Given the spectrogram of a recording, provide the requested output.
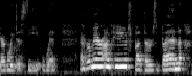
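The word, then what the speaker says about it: Evemer: I think his name is pronounced Evermare, is how I've been saying it.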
